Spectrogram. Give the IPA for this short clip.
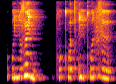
ʔ u ɲ u z ə̃ ɲ | kʷʼ ɛ kʷʰ ə t͡sʼ ə ɲ kʷʰ i f z ɨ

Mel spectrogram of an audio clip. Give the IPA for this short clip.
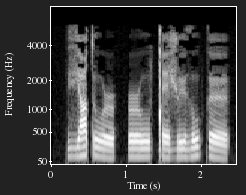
vʲ ɑ t u ɹ | ɹ u ǃ e ʒ y ð u k ø

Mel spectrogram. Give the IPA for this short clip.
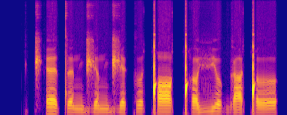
t͡ʃʼ ɛ t ə n d͡ʒ ɤ n d͡ʒ ɛ k ɤ ǃ ɑ ǃʰ ʌ vʲ o ɡ a ǃ ɤ

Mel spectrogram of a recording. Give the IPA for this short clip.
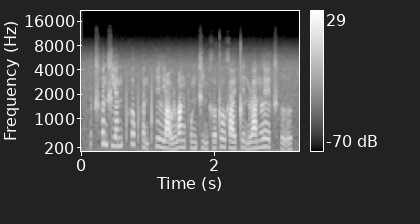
t͡sʰ ə˥˩ n ɕ j ɛ˧˥ n pʰ ɤ˥ pʰ ə̰˨˩ n pʰ i˥˩ l j ɑ̰˨˩ ʊ̯ ɻ w ɑ˥˩ ŋ f ʊ˧˥ ŋ t͡ɕ ḭ˨˩ ŋ x ɤ˧˥ t̪ o˥˩ ʊ̯ x a˧˥ ɪ̯ t̪ ḭ˨˩ n ɻ a˧˥ n l e˥˩ ɪ̯ t͡sʰ ɹ̩˨˩˦

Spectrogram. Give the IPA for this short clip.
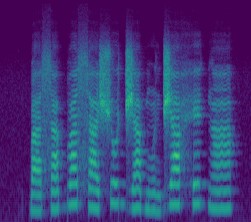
k͡p a˨ s a˨˦ b a˦ s a˧ ʃ o˦ d͡ʒ a˧ b ũ˨ d͡ʒ a˧ h e˧ ɡ ã˦

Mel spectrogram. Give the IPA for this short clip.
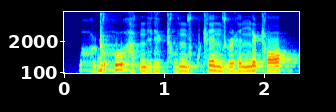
h ṳ ɖ u h u h a̤ ʔ n e̤ ɾ e̤ ʈʰ o̤ n d o̤ p ʈʰ e n d ṳ ɭ ɛ̤ ɪ̯ ŋ e ʈʰ ɔ

